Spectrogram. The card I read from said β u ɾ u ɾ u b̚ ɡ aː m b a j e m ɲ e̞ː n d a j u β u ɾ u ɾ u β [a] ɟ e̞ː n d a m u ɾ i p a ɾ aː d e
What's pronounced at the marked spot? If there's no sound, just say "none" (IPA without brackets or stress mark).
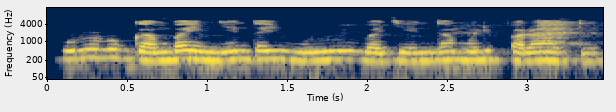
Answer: a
